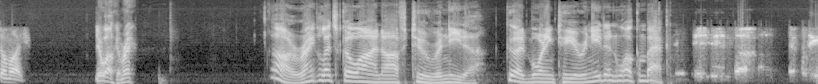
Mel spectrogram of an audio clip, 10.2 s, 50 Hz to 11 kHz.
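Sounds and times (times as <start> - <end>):
speech: 0.0 - 0.5, 1.2 - 2.2, 3.4 - 8.5
tinny voices from a caller's radio through a phone line: 8.4 - 10.2.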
